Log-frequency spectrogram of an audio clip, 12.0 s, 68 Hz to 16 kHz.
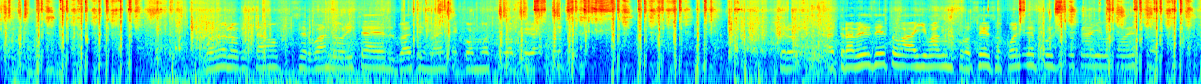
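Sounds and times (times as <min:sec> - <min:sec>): nail gun firing: 0:00.0 - 0:01.6, 0:05.0 - 0:07.7, 0:10.2 - 0:12.0.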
